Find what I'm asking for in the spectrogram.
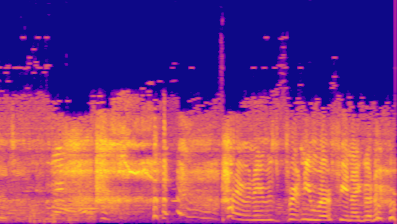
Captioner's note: iconic Brittany Murphy giggle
